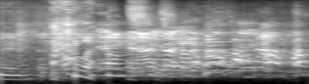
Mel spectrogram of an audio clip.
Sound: laughing

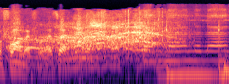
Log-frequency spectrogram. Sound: audience Awes

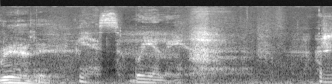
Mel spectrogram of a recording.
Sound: sighs

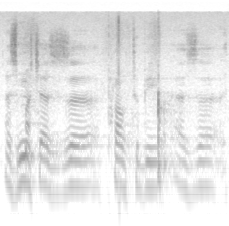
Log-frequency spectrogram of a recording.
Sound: none

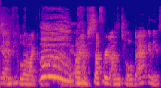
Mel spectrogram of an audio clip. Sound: exaggerated gasp

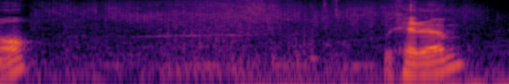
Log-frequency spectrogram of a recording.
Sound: zap

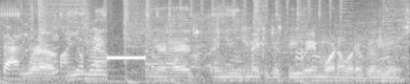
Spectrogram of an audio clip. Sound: beep

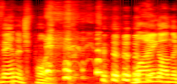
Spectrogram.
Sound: laughs

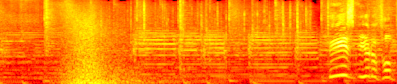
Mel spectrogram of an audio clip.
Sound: whoosh

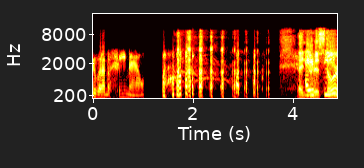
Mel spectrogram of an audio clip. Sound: both laughing

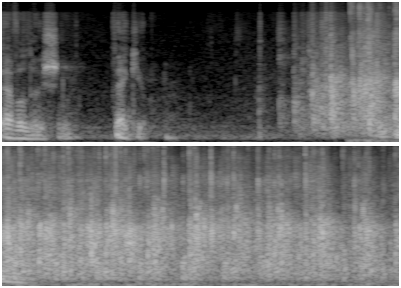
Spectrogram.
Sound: audience clapping

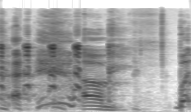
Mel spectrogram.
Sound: laughs

